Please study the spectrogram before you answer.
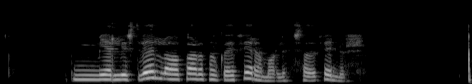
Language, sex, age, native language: Icelandic, female, 30-39, Icelandic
